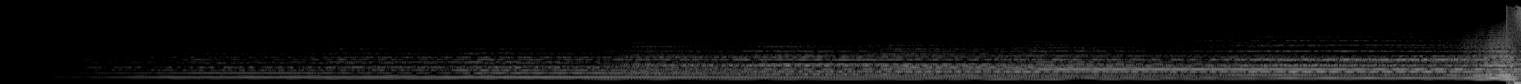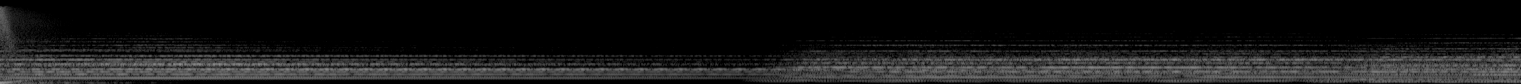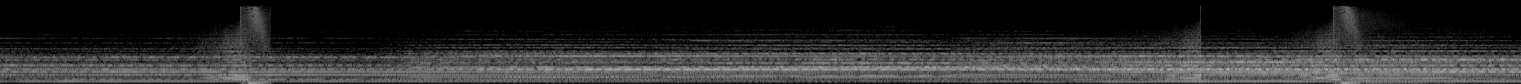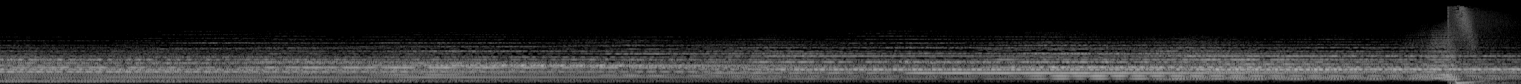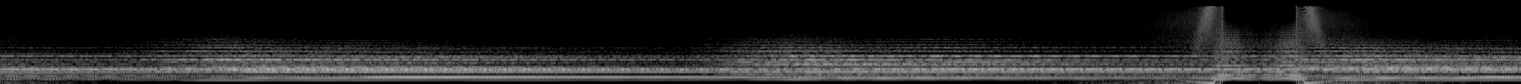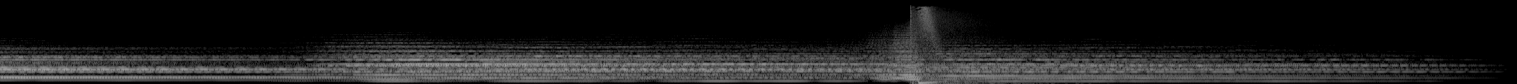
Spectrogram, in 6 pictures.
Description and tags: INTRO SDH video background music
I put work by HermanSchmidt and Victorcenusa to chat with each other in this ambient piece having the odd chord accent.
ambient, effect, music, sci-fi, soundscape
